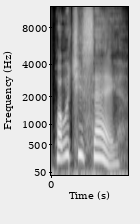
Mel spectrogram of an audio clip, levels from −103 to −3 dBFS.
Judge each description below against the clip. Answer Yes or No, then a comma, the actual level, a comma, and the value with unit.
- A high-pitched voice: Yes, high, 235 Hz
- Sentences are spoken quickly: Yes, fast, 230 wpm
